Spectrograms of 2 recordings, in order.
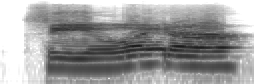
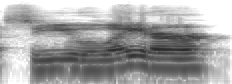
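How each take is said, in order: First: "See you later" called out higher and louder, slow; loud slow mock farewell; loud sign-off. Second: Said in the usual way. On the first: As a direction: sing out a drawn-out goodbye.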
